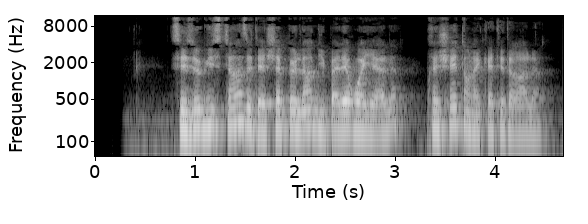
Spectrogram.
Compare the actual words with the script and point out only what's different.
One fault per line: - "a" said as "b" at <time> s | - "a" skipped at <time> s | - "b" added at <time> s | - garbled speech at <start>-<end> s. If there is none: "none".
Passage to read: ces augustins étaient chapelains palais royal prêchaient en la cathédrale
- "du" added at 2.2 s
